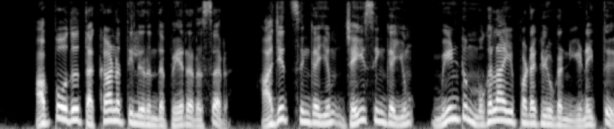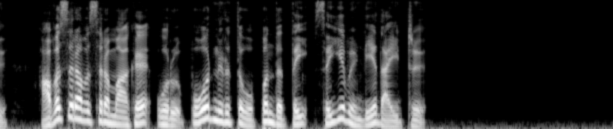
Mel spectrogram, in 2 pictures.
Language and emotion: Tamil, neutral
